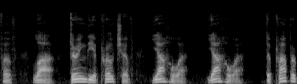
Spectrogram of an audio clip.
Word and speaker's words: Yahowah: Because indeed, ky, for the express reason, on behalf of, during the approach of, Yahuwah, the proper pronunciation of the name of Eloah, God as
